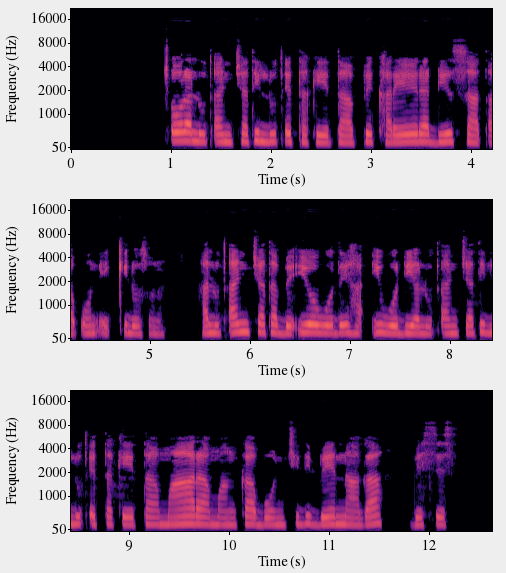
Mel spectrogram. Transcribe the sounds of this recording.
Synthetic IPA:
t͡ʃʼɔɾɐlʊt̪ʼɐnt͡ʃːɐt̪ɪlʊt̪ʼɛt̪ːɐke̞ːt̪ːaːpːɛkʰɐɾe̞ːɾɐd̪ɪɾsaːt̪ʼɐpʼɔnʔɛkʼːɪd̪ɔsɔnɐ | hɐlʊt̪ʼɐnt͡ʃːɐt̪ɐbɛʔɪjɔwɔd̪ɛɦɐʔʔːɪwɔd̪ɪjɐlʊt̪ʼɐnt͡ʃːɐt̪ɪlʊt̪ʼɛt̪ːɐke̞ːt̪ːaːmaːɾaːmɐŋkːaːbɔnt͡ʃːɪd̪ɪbe̞ːnːaːɡaː | bɛsːe̞ːs

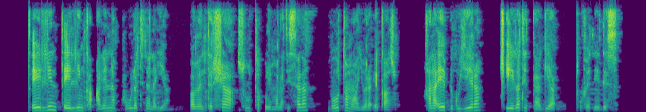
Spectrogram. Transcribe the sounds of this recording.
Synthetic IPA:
t̪ʼe̞ːlːɪnt̪ʼe̞ːlːɪŋkːɐʔɐlɛnːɐpʰuːlɐt̪ːɪd̪ɐnɐʔɪ̰jaː | b̥ɐmɛnt̪ːɛɾʃaːsuːt̪ːɐkʊlɛmɐlɐt̪ɪsːɐd̪ɐ | bo̞ːt̪ːɐmaːjʊwɐɾɐʔɛkʼːaːsʊ̥ | hɐnɐʔe̞ːpːɛɡʊjːeːɾɐ | t͡ʃʼeːɡɐt̪ɛt̪ːaːɡɪja | t̪ʼʊfɛt̪e̞ːd̪es

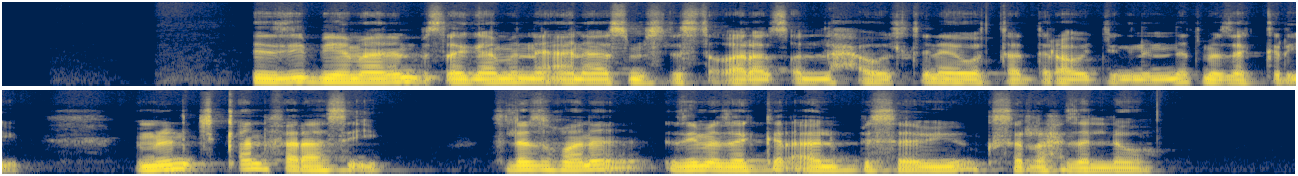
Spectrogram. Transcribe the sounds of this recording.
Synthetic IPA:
ʔɨzibɨjemanɨnbɨt͡sʼɐɡamɨnːajʔa̰naβsmɨslist̪ʰɐχʼɐ̰ɾat͡sʼɨlːɐħa̰wʊlt̪ʰinajwɔt̪ʰːad̪ɐɾawid͡ʒɨɡnɨnːɐt̪mɐzɐkʰːɨɾɨ̰jːu | ʔɨmlɨnt͡ʃʼɪ̥kʼːɐnfɐɾasiɨ̰jːu | sɨlɐzɨxo̞nɐʔɨzimɐzɐkːɨɾʔa̰βlɨbːisɐ̰βɨjːukʰɨ̥sɨrːaħzɐlːɐwo

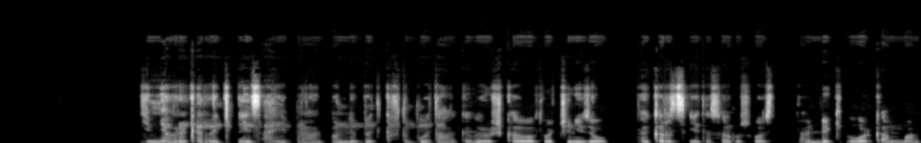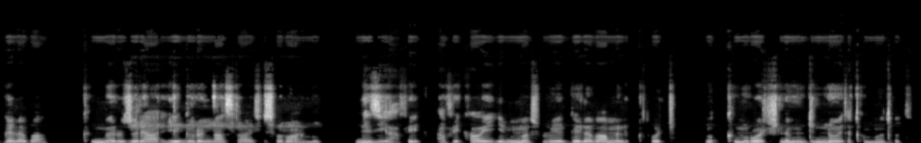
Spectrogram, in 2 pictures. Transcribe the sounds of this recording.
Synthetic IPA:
jɛmːijaβɾəkʼərɨkʼjɛsʼajebɨɾalbalːəbːət̪kʰɨ̥ft̪bo̞t̪ʰaɡɨβɾeo̞t͡ʃːkʰəββəβt̪ʰo̞t͡ʃːɪnjɪzəw | b̥əkʼɨɾsʼjɛt̪ʰəsərːuswɔst̪ʼjalːəkʼuwɔɾkʼamːaɡələβa | kʰɨmːɨɾzuɾjajɛɡɨβɾɨnːasɨɾasisəɾua̰lːu | ʔɨnːəzːihafɾikʰawijɛmːiməslujɛɡələβaməlɨkʰːɨ̥t̪ʰo̞t͡ʃː | məkʰːɨmɨɾo̞t͡ʃːləmɨnd̪ɨnːəwjɛt̪ʰəkʼəmːət̪ʼut̪

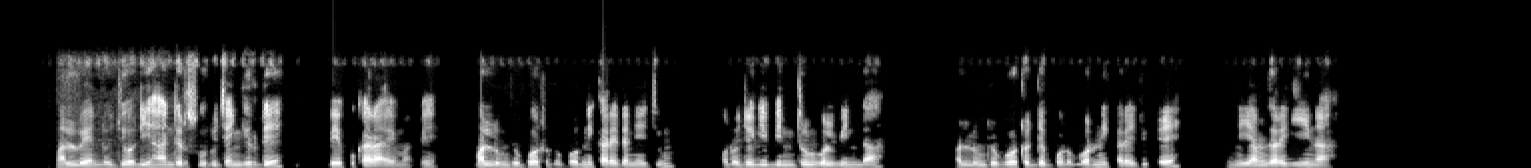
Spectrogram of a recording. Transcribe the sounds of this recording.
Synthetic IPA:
malːuɛnɗɔd͡ʒoɗihandɛɾsuːdud͡ʒaŋɡiɾdɛ | bɛpukaɾawɛmaɓːɛ | malːumd͡ʒɔɡɔtɔɗɔɓoɾnikaɾɛdaned͡ʒum | ʔɔɗɔd͡ʒoɡibindiɾɡɔlwinda | malːumd͡ʒɔɡɔtɔdɛbːɔɗɔɓoɾnikaɾɛd͡ʒuɓɛ | nijamzaɾɡiːna

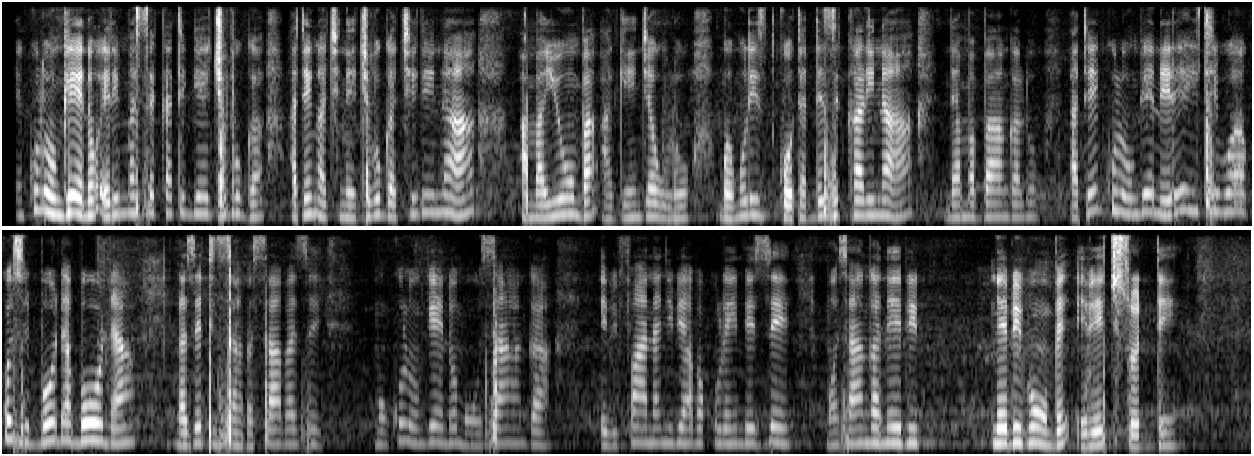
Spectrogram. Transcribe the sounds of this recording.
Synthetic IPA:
eŋkuluːŋɡe̞ːno̞ʔe̞ɾimmase̞katiɡe̞ːciβuɡaːte̞ŋɡacine̞ːciβuɡacilinaː | majuːmbaʔːɡe̞ːɲɟawulo̞mwe̞muliko̞ːtadːe̞zikːalina | naːmabaːŋɡalo̞ | ate̞ŋkuluːŋɡe̞ːnoe̞ːɾe̞ːjitʰiβwaːko̞zibo̞ːdabo̞ːdaŋɡaze̞ːtisaːβasaβaze̞ | muŋkuluːŋɡe̞ːno̞mwoːsaːŋɡa | e̞βifaːnaɲiβjaːβakule̞ːmbe̞ze̞mwoːsaːŋɡan | ne̞βiβuːmbe̞ʔːβje̞ːci̥so̞dːe̞

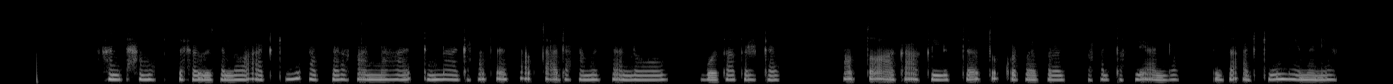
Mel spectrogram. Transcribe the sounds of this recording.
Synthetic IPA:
ħant̪ʰiħamuxut͡ʃt̪ʰɨħɨβuzɐlːɐwaʔad̪ɡiʔaβbɐɾɐxaɨnːaɡaħat͡sʼɐt̪a̰βt̪ʰʼaʕd̪aʕamɐd̪zalːɐwo | bo̞t̪ʰat̪ʰɨɾɨkʰːɐβ | ʔaβt̪ʰʼɨχʼa̰kʰɐʕa̰kʰɨlɨt̪ʰːɐt̪ʼɨkʼuɾbɐbɨɾɐzɨb̥ːahalt̪ʰɐxliʔalːo | ʔɨzaʔad̪ɡimhemɐnija

